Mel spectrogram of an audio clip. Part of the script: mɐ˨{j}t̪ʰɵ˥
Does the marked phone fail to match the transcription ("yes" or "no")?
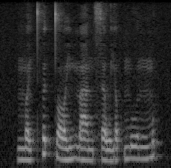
no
